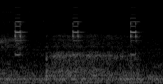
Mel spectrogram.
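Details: Nellcor N-65 pulse oximeter after its defective on/off switch was replaced with a micro switch: three short, high beeps about every 0.57 s, pulse reading 105 with SpO2 99%; unit working normally.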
